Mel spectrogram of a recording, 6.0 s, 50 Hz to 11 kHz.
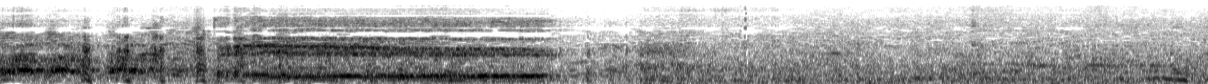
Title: Extreme burping part 2 / Schuddebuiken Facebook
